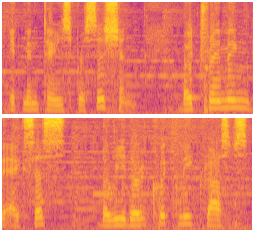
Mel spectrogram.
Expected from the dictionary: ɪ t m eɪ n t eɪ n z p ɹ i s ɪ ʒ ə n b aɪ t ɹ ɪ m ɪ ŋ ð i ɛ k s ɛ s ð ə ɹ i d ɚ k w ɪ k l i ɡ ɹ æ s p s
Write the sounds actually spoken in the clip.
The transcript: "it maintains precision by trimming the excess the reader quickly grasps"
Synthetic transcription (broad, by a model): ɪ t m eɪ n t eɪ n s p ɹ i s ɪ ʃ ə n b aɪ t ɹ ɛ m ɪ ŋ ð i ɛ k s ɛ s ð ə ɹ i d ɚ k w ɪ k l i ɡ ɹ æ s p s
